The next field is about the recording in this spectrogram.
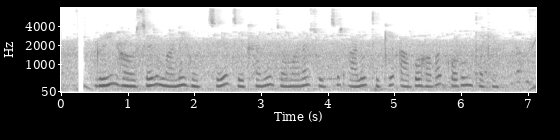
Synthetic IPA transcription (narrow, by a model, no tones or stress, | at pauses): ɡɾinɦawseɾmaneɦotːt͡ɕʰed͡ʑekʰaned͡ʑɔmanaʃudd͡ʑeɾalot̪ʰikeʔaboɦaoakɔɾont̪ʰake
